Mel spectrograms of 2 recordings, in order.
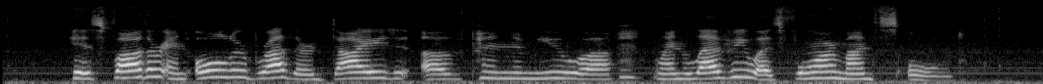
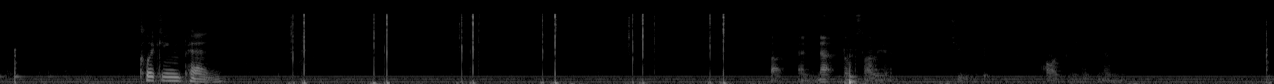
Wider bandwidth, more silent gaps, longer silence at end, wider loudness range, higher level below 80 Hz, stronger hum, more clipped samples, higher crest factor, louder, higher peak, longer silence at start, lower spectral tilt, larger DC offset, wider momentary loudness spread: first, 15.5 kHz vs 11.5 kHz; neither; first, 0.15 s vs 0 s; second, 5 LU vs 13 LU; first, -44 dBFS vs -56 dBFS; neither; neither; second, 16 dB vs 34 dB; first, -18 LUFS vs -44 LUFS; first, -2 dBFS vs -12 dBFS; first, 0.15 s vs 0 s; about the same, -4.5 dB/octave vs -4 dB/octave; neither; second, 12 LU vs 18 LU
